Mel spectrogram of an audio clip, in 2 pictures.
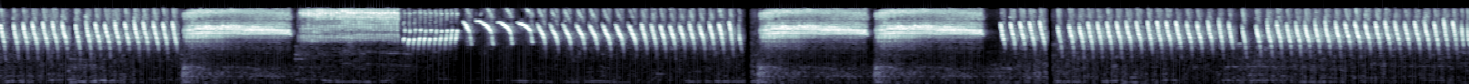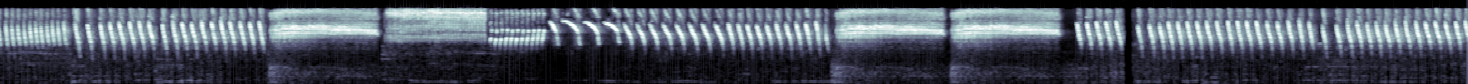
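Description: A small bird sings a fast, buzzing, chattering song close by.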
